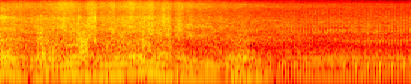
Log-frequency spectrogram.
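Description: Four-wheel drive's engine revving up and down repeatedly as it is driven up a rock step. About three seconds in it drops to a quieter, steady idle.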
